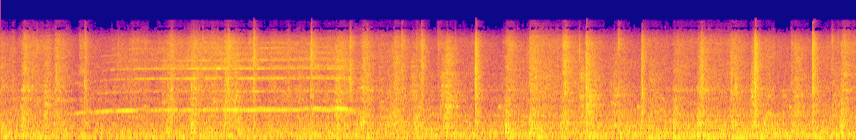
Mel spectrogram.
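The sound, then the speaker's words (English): A steady train whistle sounds for about three seconds over the continuous roar of a moving train, whose rhythmic clacking of wheels on the rails carries on loudly after the whistle stops. “That was an impressive whistle blow, wasn't it?”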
